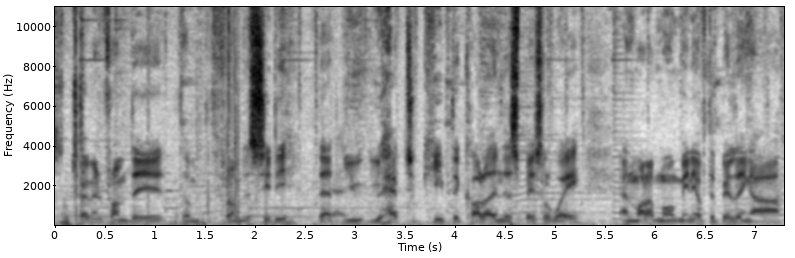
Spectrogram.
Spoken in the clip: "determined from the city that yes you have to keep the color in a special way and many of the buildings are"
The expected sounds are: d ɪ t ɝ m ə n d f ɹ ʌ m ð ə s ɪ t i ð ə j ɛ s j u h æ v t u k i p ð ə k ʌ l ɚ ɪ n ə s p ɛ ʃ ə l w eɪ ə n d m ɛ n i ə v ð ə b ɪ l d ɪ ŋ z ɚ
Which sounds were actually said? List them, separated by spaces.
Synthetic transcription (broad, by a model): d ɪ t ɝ m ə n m f ɹ ʌ m ð ə s ɪ t i ð ə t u j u h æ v t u k i p ð ə k ʌ l ɚ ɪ n ə s p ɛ ʃ l w eɪ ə n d m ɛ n i ə v ð ə b ɪ l d ɪ ŋ ɚ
